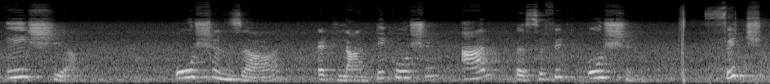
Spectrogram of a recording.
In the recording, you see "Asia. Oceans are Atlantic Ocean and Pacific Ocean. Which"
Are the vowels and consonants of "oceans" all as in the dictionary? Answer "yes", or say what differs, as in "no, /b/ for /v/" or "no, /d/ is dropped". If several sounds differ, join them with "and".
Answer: yes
